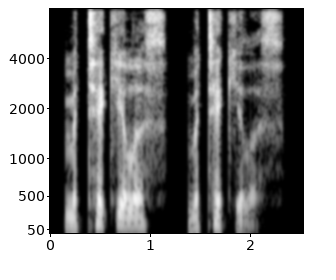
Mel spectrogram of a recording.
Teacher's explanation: The next word is meticulous. And this word has four syllables. And the stress is on that second syllable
